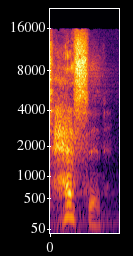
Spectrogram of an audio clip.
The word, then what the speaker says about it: hesed: But the word is hesed. You would spell it in English, H-E-S-E-D.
